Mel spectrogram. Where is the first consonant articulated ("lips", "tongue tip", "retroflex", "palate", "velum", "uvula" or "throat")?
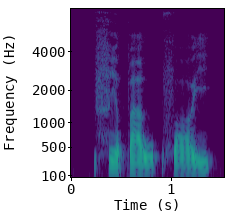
lips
